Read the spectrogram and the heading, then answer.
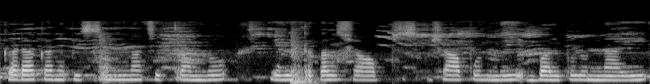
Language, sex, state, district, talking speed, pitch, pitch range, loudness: Telugu, female, Andhra Pradesh, Sri Satya Sai, 75 wpm, 210 Hz, 205-215 Hz, -17 LUFS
